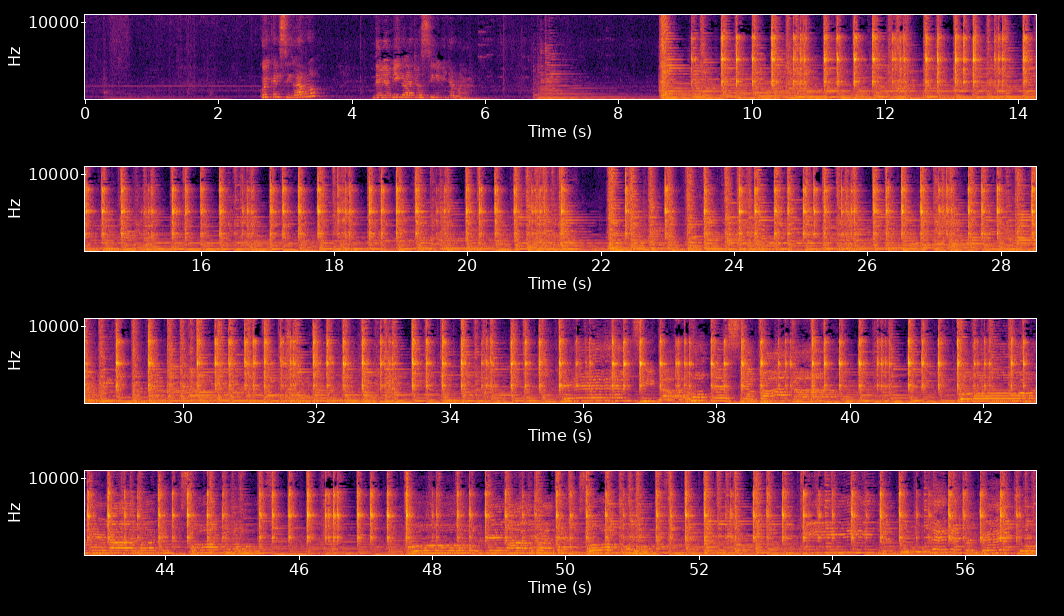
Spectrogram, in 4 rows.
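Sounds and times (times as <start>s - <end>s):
classical guitar strumming: 0.0s - 3.1s, 5.8s - 57.0s.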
